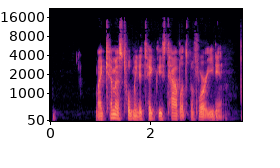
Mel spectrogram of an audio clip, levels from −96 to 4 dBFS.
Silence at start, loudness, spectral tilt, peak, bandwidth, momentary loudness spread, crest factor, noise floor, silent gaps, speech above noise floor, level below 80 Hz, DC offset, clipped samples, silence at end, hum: 0.9 s; -21 LUFS; -3.5 dB/octave; -2 dBFS; 16 kHz; 8 LU; 22 dB; -60 dBFS; none; 38 dB; -60 dBFS; under 0.1%; under 0.1%; 0 s; none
